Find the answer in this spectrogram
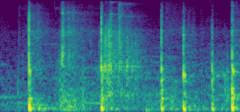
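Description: Basketballs being dribbled on a hard floor: about four sharp bounces at an uneven pace.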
